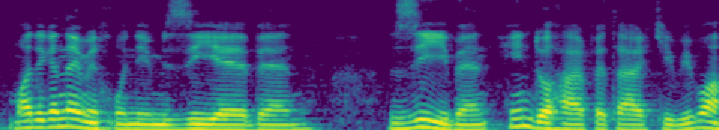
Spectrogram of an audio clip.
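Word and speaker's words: sieben: حرف ای و ا صدای ای میده. صدای ای میده دوستان. مثل چی؟ مثل مثل مثل زیبن. زیبن. زیبن. مثل زیبن. ما دیگه نمی‌خونیم زیبن زیبن این دو حرف ترکیبی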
